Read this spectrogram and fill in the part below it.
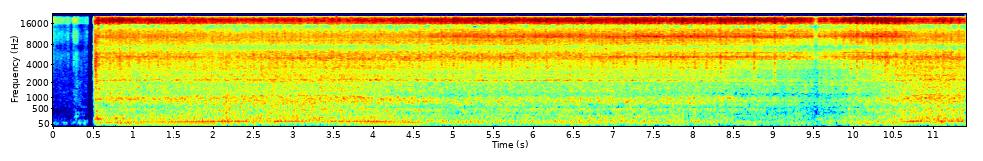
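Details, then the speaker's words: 1973 Ford Maverick petrol V8 that sat for 18 years starts and settles into an uneven, lumpy idle with a noticeable miss. A vacuum leak is suspected; the transmission engages forward and reverse fine. "Okay, we're done. Success. This thing runs. It's got a vacuum leak."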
